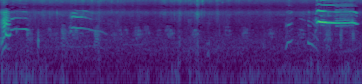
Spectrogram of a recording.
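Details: A crowded flock of Ring-billed gulls at North Lakes, feeding on cereal, bread and crackers put out for them, gives brief, squealing, down-slurred cries, with a louder burst near the end over a low wind rumble.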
